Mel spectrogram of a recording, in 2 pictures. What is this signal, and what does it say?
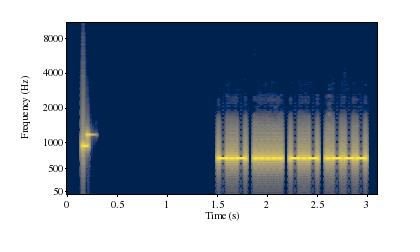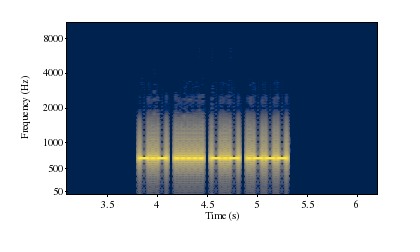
Morse code, heard as a keyed tone, about 37 wpm, 700 Hz. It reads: K5KJ K5KJ
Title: Easy Call Signs Repeated 2x - 40wpm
